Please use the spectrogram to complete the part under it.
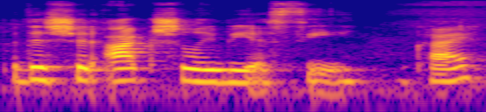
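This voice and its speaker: A woman teaching a phonics lesson casually, giving slow school dictation with repeated words and prompts for a child. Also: on the high side, flat delivery, vocal fry, slightly rough. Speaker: home phonics teacher, parent-style instructor.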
